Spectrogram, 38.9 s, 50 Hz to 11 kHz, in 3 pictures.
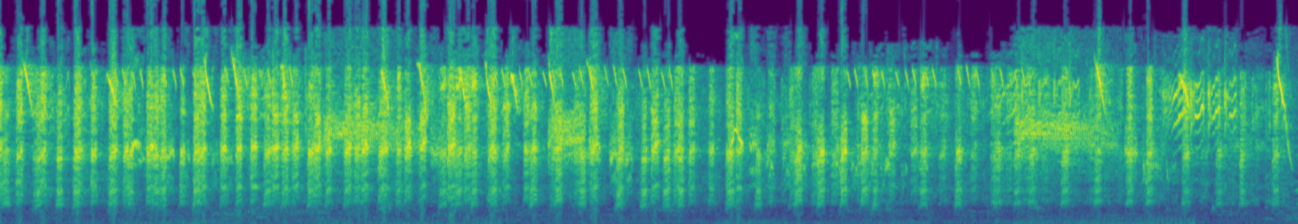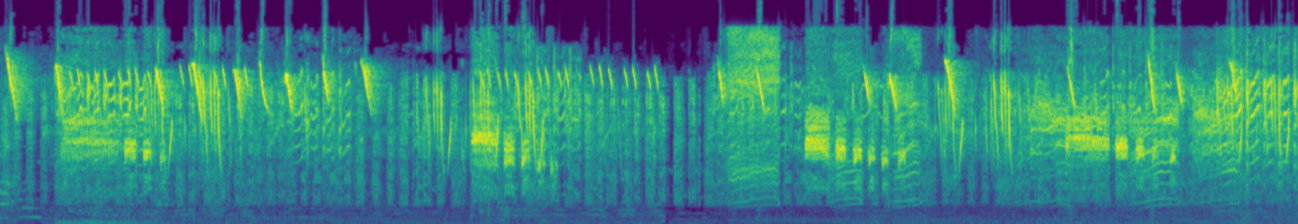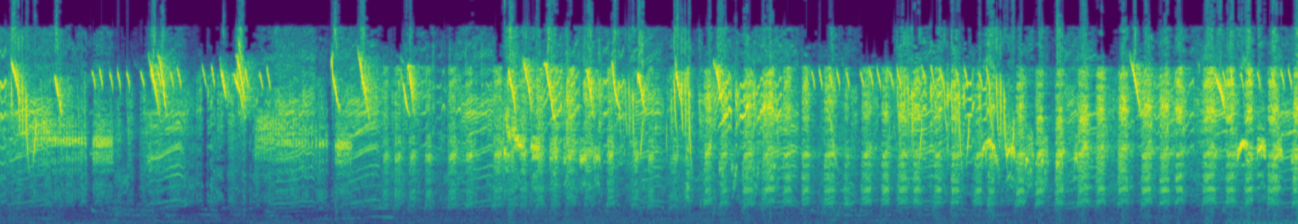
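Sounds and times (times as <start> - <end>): songbirds chirping: 0.0 - 38.9.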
